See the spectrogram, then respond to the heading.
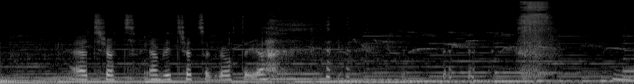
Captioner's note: laughs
